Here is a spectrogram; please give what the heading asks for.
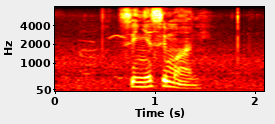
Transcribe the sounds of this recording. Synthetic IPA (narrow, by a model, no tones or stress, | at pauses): siɲesimaːni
